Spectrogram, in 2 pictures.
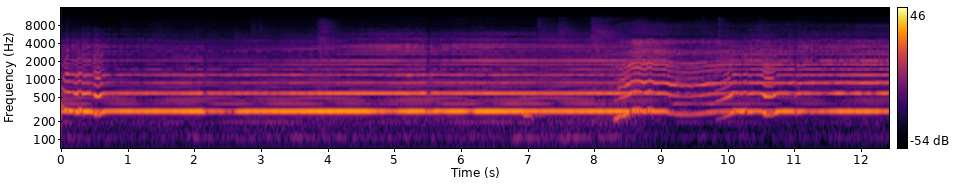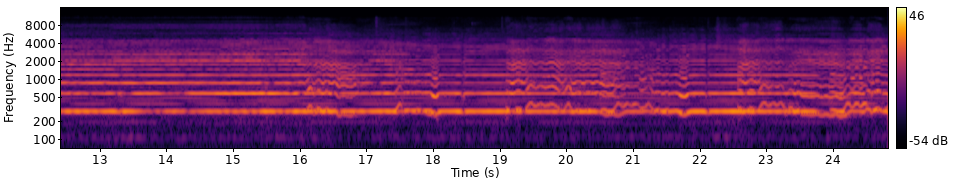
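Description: Carnatic raga alapana in Keeravani: unmetered melodic phrases with wide ornamental glides, sung and answered on the violin, over a steady tanpura drone. The drone holds alone for a stretch, and the melody comes back in about eight seconds in and again through the second half.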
